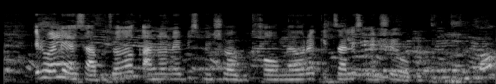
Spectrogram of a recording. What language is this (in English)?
Georgian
